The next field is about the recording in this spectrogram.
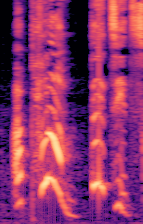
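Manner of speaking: high, squeaky little ladybug voice. Narrating the ladybug's reply after the owl's question, in a squeaky voice. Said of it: "squeaked the ladybug".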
